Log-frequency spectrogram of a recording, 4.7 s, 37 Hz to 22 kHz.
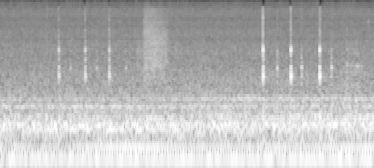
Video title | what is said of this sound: Trackpad Click On The 2016 MacBook Pro 15" w/ Touch Bar Sounds Hollow and Mushy | nice and solid The Click sounds great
